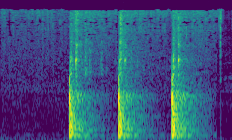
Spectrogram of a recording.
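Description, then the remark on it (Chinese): Three firm knocks on a door, evenly spaced and loud, each with a sharp attack and a short fading ring, with quiet before and after. “请进，把门反锁一下。”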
